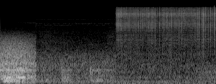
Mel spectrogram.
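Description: A knock at the very start, then about a second in a steady high hiss starts abruptly: a spark-shower sound effect added over a hand tool throwing sparks.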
